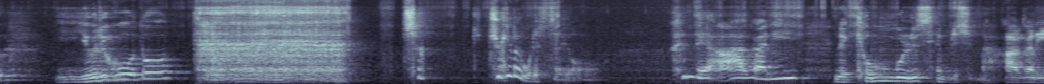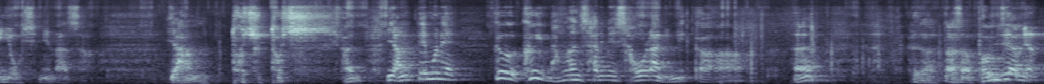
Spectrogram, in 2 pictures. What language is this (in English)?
Korean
